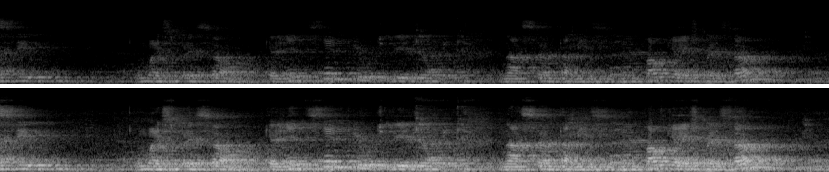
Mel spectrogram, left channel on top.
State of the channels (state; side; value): quieter; left; 15.2 dB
